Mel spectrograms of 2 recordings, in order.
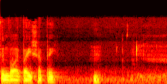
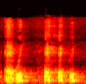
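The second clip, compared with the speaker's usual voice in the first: gloating laugh; 6 semitones higher than usual. Acted. Commissaire laughing at the suspect's confusion, gloating. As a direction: chuckle through a triumphant yes.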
